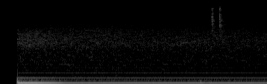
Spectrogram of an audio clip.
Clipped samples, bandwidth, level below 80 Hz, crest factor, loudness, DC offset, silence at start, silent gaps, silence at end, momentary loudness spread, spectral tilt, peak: under 0.1%; 16 kHz; -44 dBFS; 16 dB; -46 LUFS; under 0.1%; 0.15 s; none; 0 s; 9 LU; -4 dB/octave; -28 dBFS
